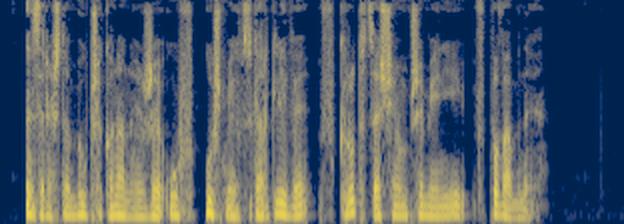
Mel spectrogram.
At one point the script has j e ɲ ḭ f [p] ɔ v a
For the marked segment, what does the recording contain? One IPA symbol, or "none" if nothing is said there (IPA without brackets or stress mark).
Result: p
